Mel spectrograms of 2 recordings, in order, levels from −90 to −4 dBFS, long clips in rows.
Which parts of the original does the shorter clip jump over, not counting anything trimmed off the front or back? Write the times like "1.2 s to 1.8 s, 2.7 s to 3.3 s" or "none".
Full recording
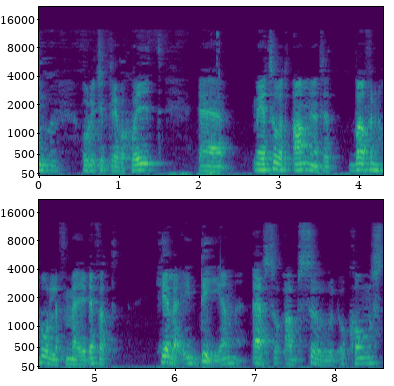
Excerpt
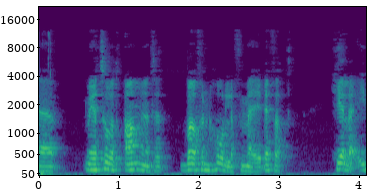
none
